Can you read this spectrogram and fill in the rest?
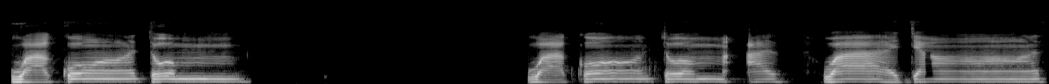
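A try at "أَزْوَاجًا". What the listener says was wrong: Zainya bukan bukan bukan bukan bukannya zal. Bukannya zal tapi zai.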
